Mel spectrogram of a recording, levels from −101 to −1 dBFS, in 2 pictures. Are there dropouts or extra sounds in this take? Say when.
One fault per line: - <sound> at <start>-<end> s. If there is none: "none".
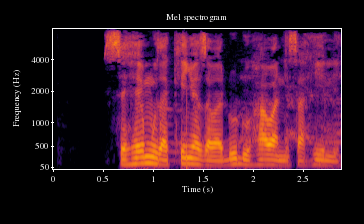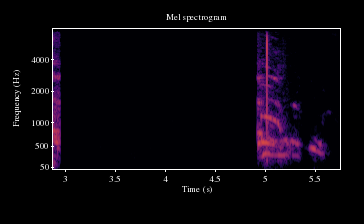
none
